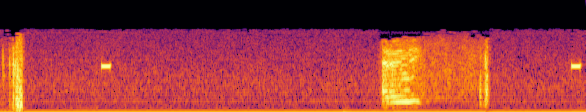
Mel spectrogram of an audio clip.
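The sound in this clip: Telephone dialing on a radio phone line: short, clipped electronic tones, one near the start and one at the end, separated by a brief burst of other sound.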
